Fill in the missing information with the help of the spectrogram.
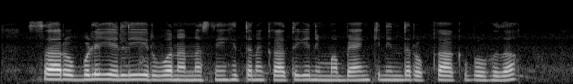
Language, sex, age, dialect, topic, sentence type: Kannada, female, 51-55, Central, banking, question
